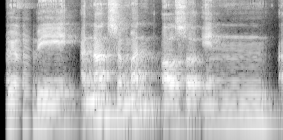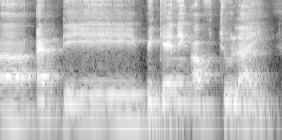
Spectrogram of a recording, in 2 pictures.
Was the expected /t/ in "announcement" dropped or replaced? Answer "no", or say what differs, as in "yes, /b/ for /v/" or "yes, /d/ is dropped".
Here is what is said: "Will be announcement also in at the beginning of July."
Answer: yes, /t/ is dropped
